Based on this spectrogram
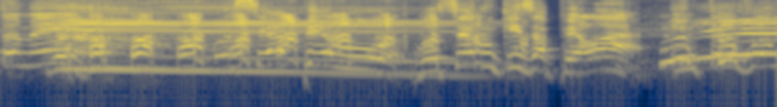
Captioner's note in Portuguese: risadas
